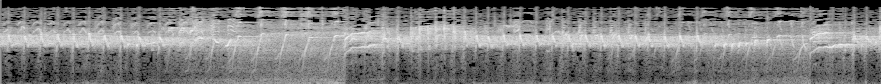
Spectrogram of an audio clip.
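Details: Lure recording of an agitated Greater green leafbird: a loud, hurried, jumbled high warble with quick pitch jumps, a brief softer dip midway, then continuous fast chatter resumes.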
